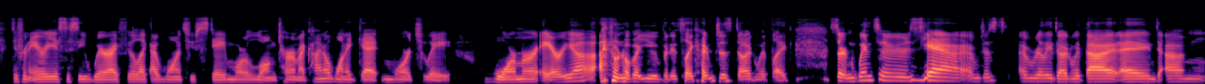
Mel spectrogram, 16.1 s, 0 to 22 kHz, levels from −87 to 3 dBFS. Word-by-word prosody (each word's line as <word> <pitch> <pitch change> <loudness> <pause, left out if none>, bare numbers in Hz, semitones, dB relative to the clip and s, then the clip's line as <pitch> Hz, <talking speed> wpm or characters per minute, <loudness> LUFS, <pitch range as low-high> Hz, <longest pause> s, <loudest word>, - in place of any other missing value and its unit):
different - - -7
areas 125 0 -2
to 130 - -11
see 125 0 -6
where 115 -1 0
I 115 0 +2
feel 120 +1 -10
like 120 0 -3
I 115 - -1
want 115 0 -7
to 120 - -12
stay 115 -1 -5
more 115 -1 -6
long 105 -2 -6
term. 115 -2 -4
I 110 - 0
kinda 135 +2 -4
wanna 125 -3 -4
get 110 0 0
more 115 -1 -6 0.2
to 120 - -10
a 95 -3 -6 0.6
warmer 125 0 0
area. 155 +8 +3
I - - +8
don't 180 -6 +5
know 145 - +4
about 140 -1 -1
you, 135 -2 -3
but 130 - -7
it's 130 - -6
like 135 +5 +2
I'm 145 +3 +2
just 155 +1 -5
done 125 +1 0
with, 120 0 -11
like, - - -4 0.5
certain 155 -4 +2
winters 190 -1 -2
Yeah. 170 -4 +7
I'm 150 0 -8
just 175 +4 -11 0.2
I'm 150 0 -5
really 150 0 -3
done 135 -1 0
with 135 -1 -6
that, 135 0 +7
and, 135 -1 +2
um, 135 -2 -3
130 Hz, 185 wpm, -22 LUFS, 120-150 Hz, 0.6 s, I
